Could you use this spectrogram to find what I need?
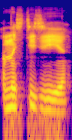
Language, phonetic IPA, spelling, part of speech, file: Russian, [ɐnɨstɨˈzʲijə], анестезия, noun, Ru-анестези́я.ogg
- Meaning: anesthesia (loss of bodily sensation)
